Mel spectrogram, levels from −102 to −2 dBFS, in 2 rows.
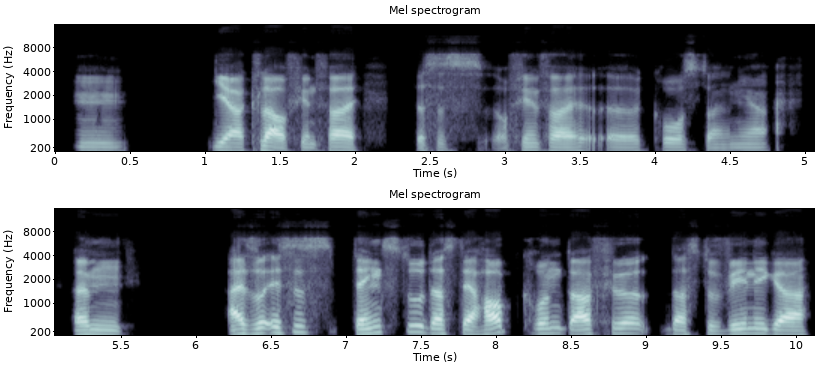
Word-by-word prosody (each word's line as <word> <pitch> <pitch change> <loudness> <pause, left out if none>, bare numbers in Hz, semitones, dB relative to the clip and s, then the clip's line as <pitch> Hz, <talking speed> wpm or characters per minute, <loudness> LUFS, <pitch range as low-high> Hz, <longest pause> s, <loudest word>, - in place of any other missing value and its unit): Mhm. 110 0 -10 0.6
Ja 110 -2 +3
klar, 100 - +4
auf 95 - -3
jeden 100 -1 -7
Fall. 110 0 +2 0.4
Das - - -10
ist - - -12
auf - - -15
jeden 110 0 -5
Fall, 105 -1 -1
äh, 100 0 -7
groß 110 -1 -7
dann, 95 +1 -11
ja. 100 0 -9 0.4
Ähm, 120 -2 +1 0.7
also 140 +3 +4
ist 165 +3 -1
es 175 -2 -7
denkst 150 +6 +2
du, 185 -1 -1
dass 140 -4 +2
der - - +4
Hauptgrund 145 -1 +2
dafür, 140 +3 +3
dass 120 -1 -3
du 120 -1 -9
weniger 135 -2 +3
120 Hz, 165 wpm, -23 LUFS, 105-140 Hz, 0.7 s, klar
